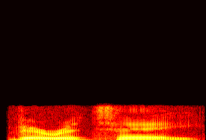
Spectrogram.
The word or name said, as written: verite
